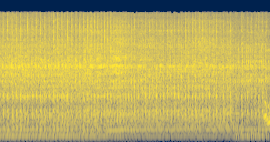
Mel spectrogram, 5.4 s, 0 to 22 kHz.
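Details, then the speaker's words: Freshly rebuilt Yamaha Zuma with a Stage 6 MK2 70cc two-stroke kit and Yasuni C16 exhaust on first fire-up, held at a slightly raised idle to warm; crisp, rapid, even crackle with no knocks; normal high idle. "it sit on a little bit of a higher idle. Let it get warm."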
